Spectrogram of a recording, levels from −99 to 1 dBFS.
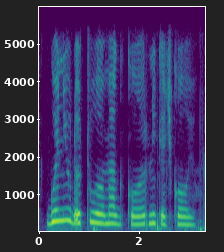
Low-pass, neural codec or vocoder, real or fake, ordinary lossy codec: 5.4 kHz; none; real; none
